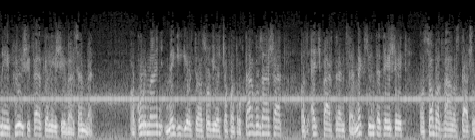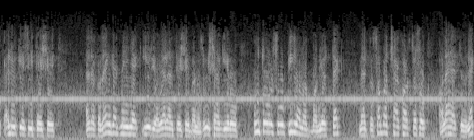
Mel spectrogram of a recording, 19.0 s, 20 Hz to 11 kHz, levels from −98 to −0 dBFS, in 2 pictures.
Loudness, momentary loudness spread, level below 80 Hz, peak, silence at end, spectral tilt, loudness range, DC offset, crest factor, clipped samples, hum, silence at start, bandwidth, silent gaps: -17 LUFS; 7 LU; -40 dBFS; -6 dBFS; 0 s; -10.5 dB/octave; 3 LU; under 0.1%; 12 dB; under 0.1%; none; 0 s; 5.6 kHz; none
